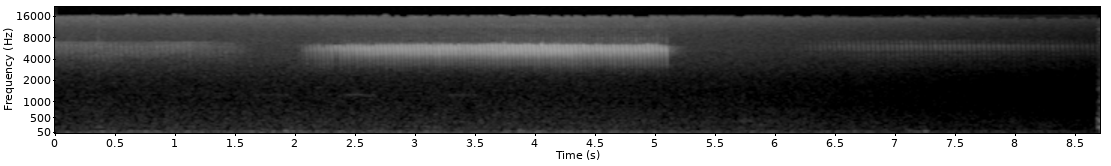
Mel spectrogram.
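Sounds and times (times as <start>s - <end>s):
chipping sparrow song with rapid high trill: 0.0s - 5.2s
soft low hum: 0.0s - 8.7s.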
